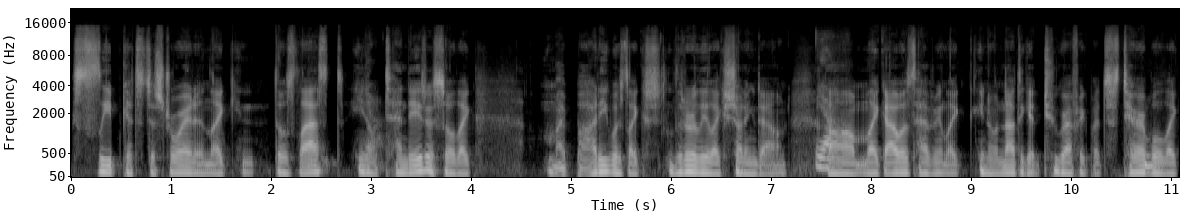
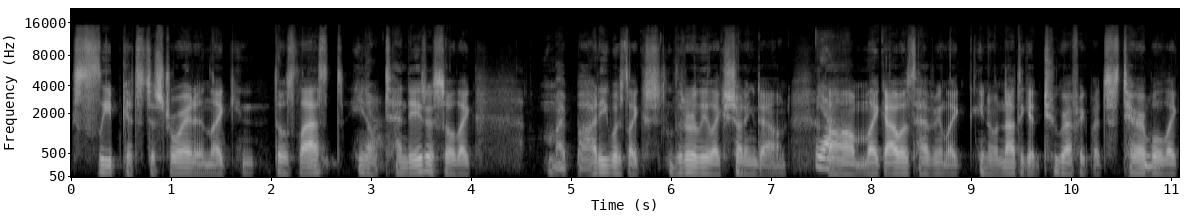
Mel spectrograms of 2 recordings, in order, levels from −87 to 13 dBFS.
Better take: first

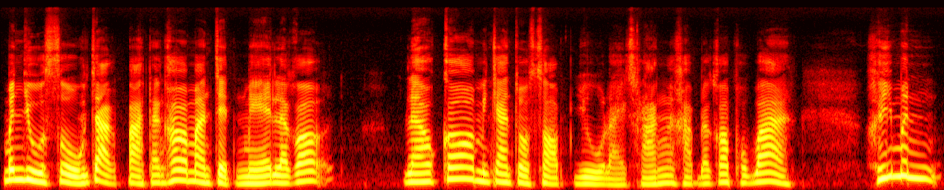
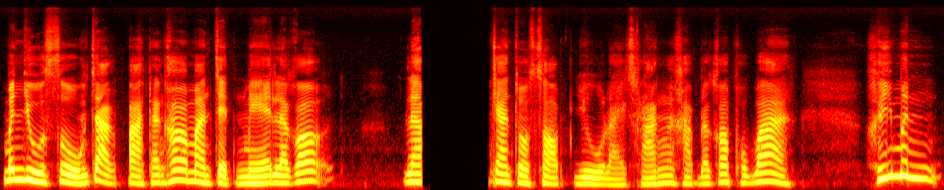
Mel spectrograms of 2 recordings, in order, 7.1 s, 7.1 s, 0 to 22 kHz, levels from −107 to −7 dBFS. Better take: first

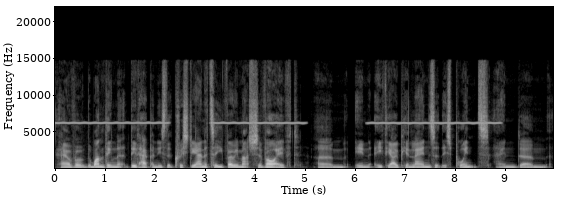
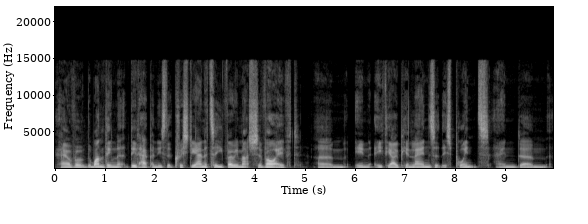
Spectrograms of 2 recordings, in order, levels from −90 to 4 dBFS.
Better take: second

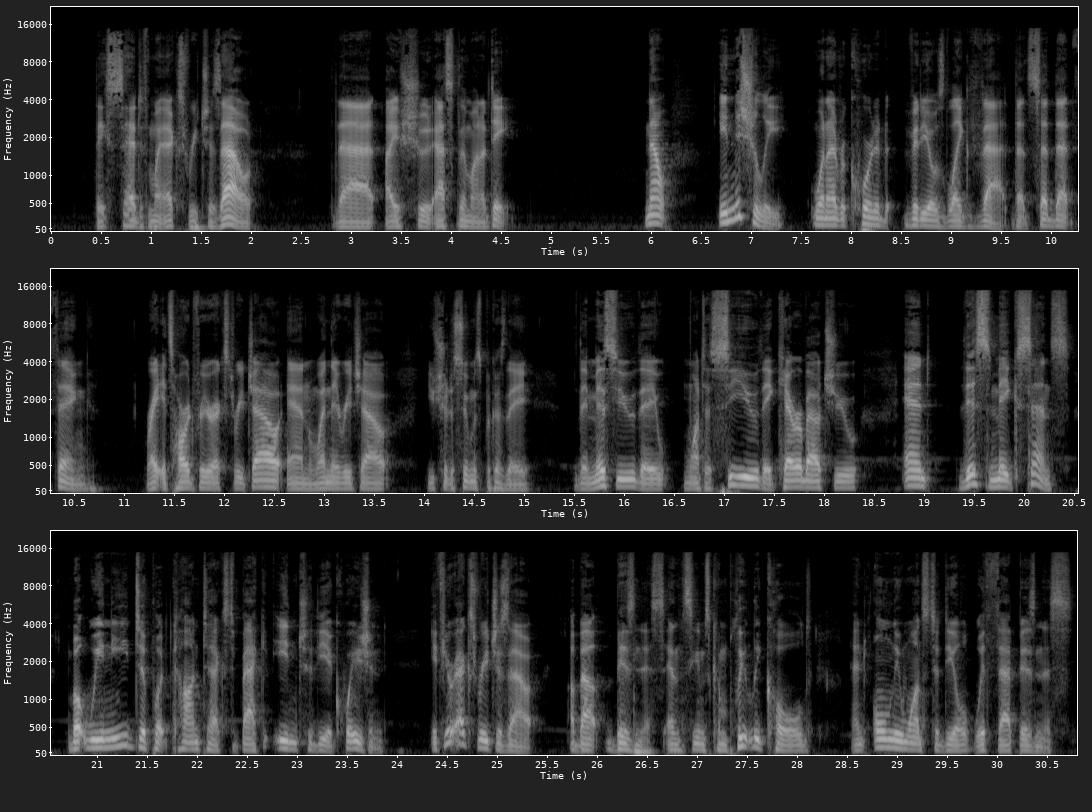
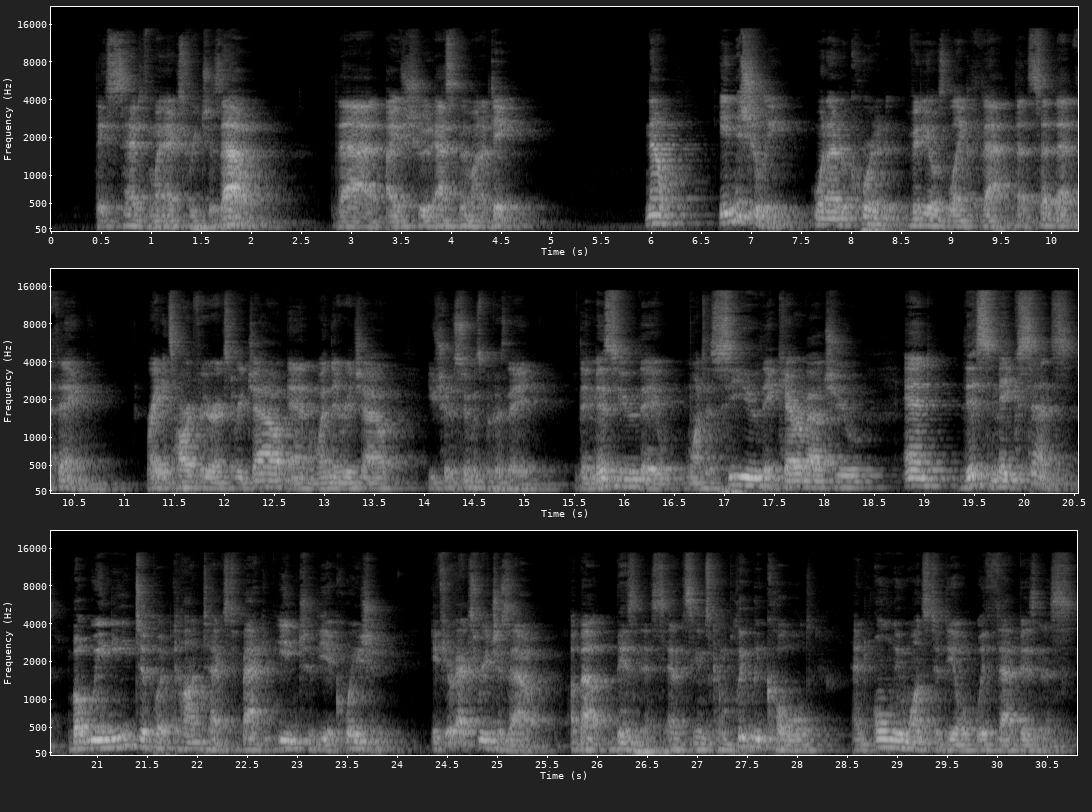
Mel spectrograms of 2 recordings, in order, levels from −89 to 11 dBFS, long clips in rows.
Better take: first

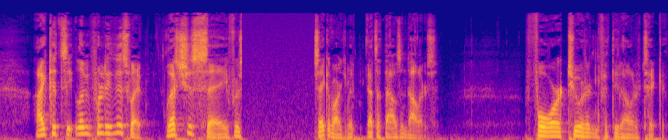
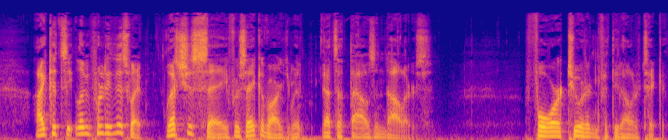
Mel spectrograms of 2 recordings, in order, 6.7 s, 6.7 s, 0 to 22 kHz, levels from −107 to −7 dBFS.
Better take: second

